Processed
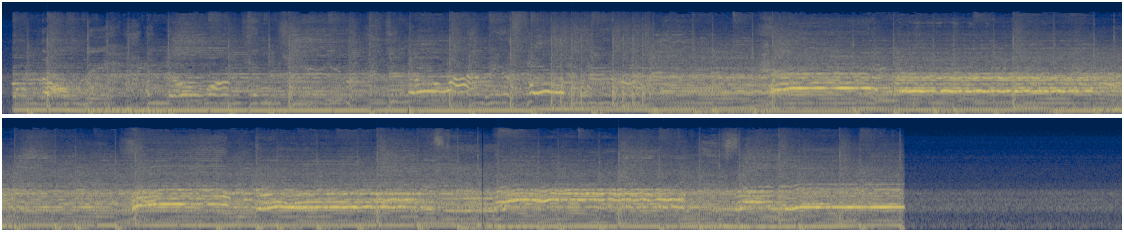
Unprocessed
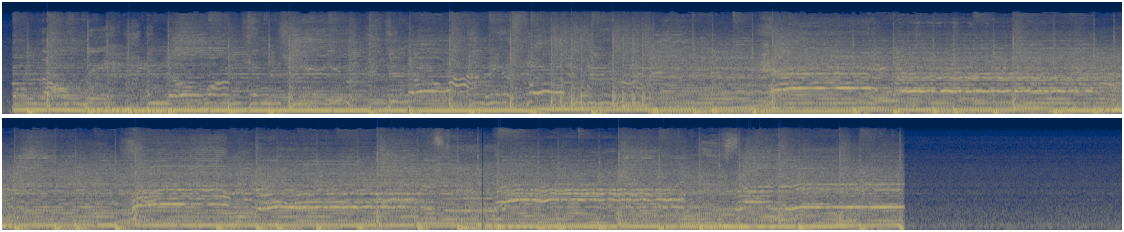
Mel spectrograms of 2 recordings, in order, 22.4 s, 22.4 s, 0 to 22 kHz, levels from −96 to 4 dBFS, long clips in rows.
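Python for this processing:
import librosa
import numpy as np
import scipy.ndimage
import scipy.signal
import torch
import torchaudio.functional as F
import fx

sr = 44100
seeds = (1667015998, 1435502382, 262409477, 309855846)

y = scipy.signal.sosfilt(scipy.signal.butter(2, 55.0, 'highpass', fs=sr, output='sos'), x)
y = fx.band_shelf(y, sr, hz=1000.0, db=15.0, octaves=1.7)
y = F.gain(torch.from_numpy(y), -5.5).numpy()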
